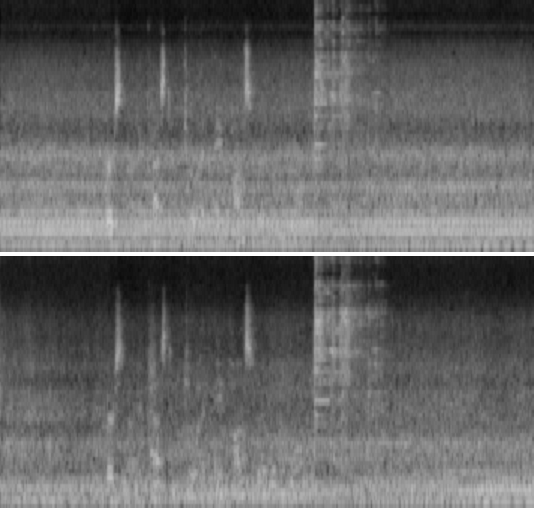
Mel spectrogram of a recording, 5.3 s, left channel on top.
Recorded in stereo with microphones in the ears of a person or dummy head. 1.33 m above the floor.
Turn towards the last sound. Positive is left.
turn(degrees=0)  # may be behind; listen again after turning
